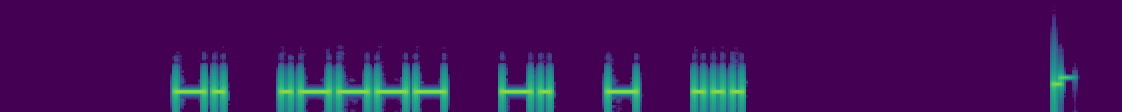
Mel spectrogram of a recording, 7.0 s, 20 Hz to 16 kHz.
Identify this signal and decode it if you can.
Morse code, heard as a keyed tone, about 20 wpm, spaced as for 15 wpm, 700 Hz. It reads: N1NTS
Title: 062 Lesson 11g - Letter h - Call Signs 20wpm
